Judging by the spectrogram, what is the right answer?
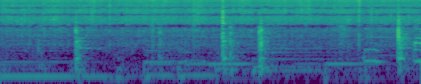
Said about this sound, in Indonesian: kita saute sampai dia layu.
